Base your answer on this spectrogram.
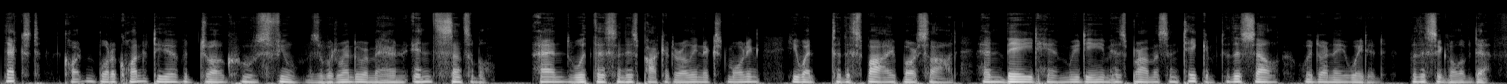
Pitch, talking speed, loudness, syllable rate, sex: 105 Hz, 200 wpm, -20 LUFS, 5.3 syllables/s, male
